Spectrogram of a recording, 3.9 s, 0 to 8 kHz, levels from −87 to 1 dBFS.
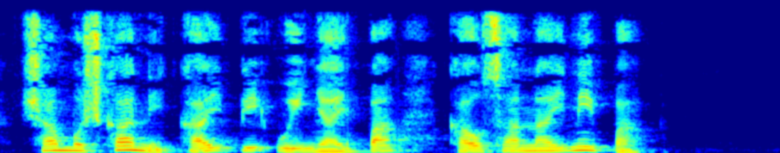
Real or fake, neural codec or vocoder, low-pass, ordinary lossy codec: real; none; 7.2 kHz; AAC, 48 kbps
